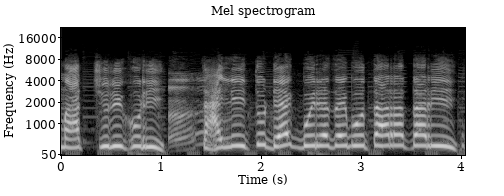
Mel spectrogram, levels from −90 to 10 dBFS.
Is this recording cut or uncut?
uncut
